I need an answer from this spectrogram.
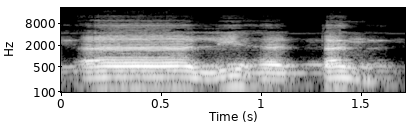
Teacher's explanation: حمزہ کے اوپر کھڑی زبر ہے، 1 الف کے برابر کھینچ کر پڑھیں گے۔ آلہتن تنوین کے بعد حروف حلقی کا حمزہ آیا ہے، اس لیے اظہار حلقی ہوگا، گنہ نہیں کریں گے۔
